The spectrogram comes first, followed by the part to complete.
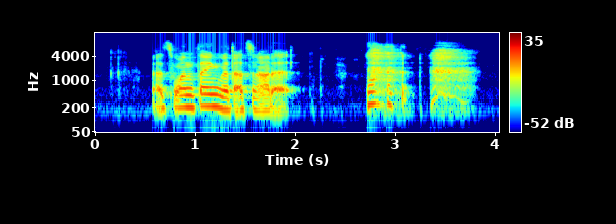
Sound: laughs

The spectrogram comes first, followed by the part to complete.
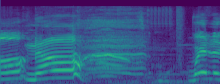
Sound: laughs

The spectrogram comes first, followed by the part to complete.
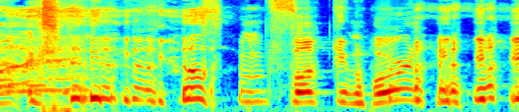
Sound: panel laughing

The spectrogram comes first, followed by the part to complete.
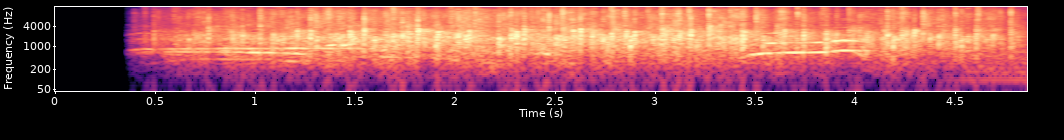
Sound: audience applause

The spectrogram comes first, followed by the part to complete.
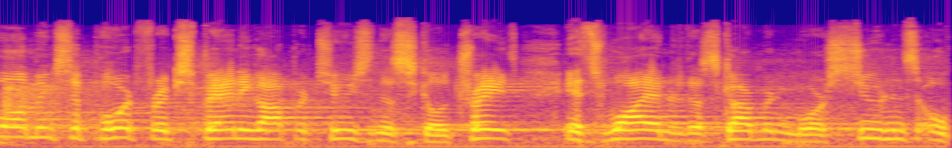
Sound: applause

